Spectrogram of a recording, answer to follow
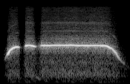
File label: Horse Sprint Adult; Duviri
